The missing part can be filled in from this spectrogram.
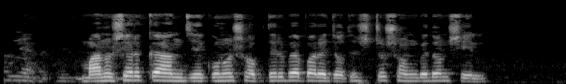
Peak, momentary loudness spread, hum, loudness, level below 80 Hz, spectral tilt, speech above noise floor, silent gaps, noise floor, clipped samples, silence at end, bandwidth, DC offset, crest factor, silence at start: -2 dBFS; 13 LU; none; -20 LUFS; -60 dBFS; -3.5 dB/octave; 44 dB; none; -64 dBFS; under 0.1%; 0.8 s; 11.5 kHz; under 0.1%; 18 dB; 0.05 s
